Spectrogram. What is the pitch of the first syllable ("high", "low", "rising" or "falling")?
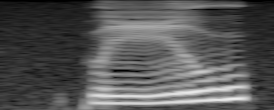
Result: rising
